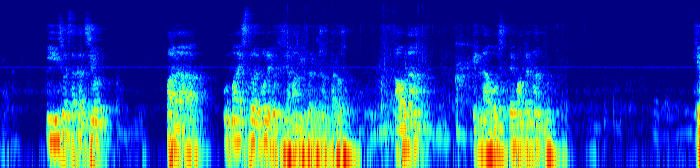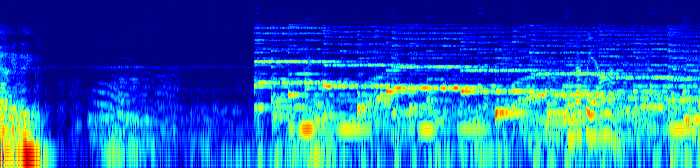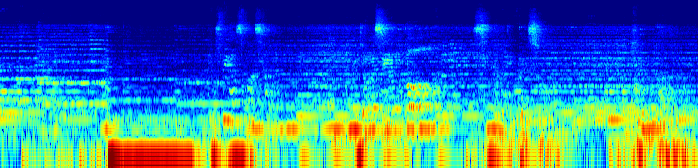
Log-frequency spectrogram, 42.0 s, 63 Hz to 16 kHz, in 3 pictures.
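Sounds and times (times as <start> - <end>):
faint steady high tone: 0.0 - 7.4, 8.1 - 31.9
man's amplified announcement: 0.9 - 2.3, 3.4 - 8.7, 9.4 - 11.3, 13.9 - 15.0, 32.2 - 33.7, 37.5 - 39.3.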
